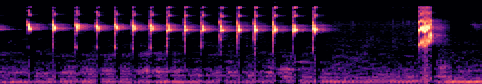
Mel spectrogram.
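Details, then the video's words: Caged blue ice lovebird in an old cage starting to ngekek: an evenly spaced series of about fourteen sharp high chirps, four or five per second, then a brief harsh squeak after a pause. "Suara burung Lovebird "Kicauan Di Sangakar Tua" Si Gunner Mulai NGEKEK !!!"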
